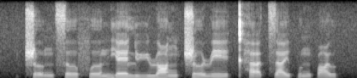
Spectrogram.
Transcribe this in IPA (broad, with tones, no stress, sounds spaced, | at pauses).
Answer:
ʈ͡ʂ ɤ̰˨˩ ŋ s ɤ˥ f ɤ˥ n̪ j ɛ˥ l y˧˥ ɻ ɑ˥ ŋ ʈ͡ʂ ɤ˥˧ ɻ e˥˩ ɪ̯ kʰ ä̰˨˩ t͡s a˧˥ ɪ̯ p ʊ˥˩ ŋ p ɑ˩ ʊ̯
